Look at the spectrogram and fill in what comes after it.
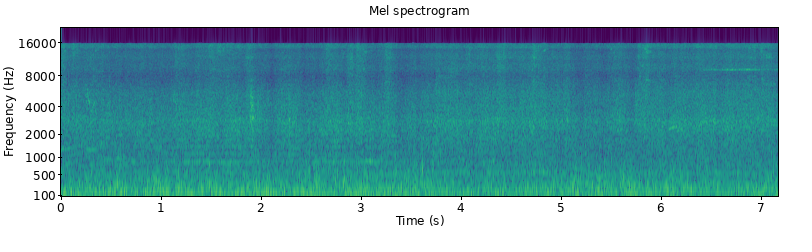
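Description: Passenger train running along the track, heard from an open coach door: a steady, loud rumble of wheels on rails, with a faint high whine in the first few seconds.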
